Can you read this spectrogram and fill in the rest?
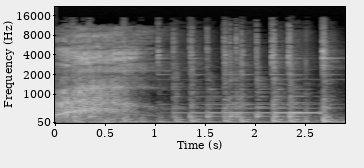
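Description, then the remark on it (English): A big cat lets out a deep, rumbling roar that starts as a broad, loud blast and breaks into a series of rhythmic, pulsing, powerful grunts. “Did you say roar? That's right.”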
